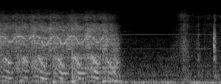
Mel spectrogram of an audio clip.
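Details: Mercedes Sprinter diesel van with a new fuel tank and fuel pump, battery on charge: fast starter whir with compression pulses for about a second, no start. The fuel pump electrical connector was found disconnected, and the return line is leaking diesel.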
